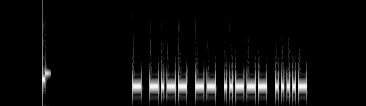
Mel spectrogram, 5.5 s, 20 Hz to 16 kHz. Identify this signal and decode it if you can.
Morse code, heard as a keyed tone, about 28 wpm, 700 Hz. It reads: TYM24
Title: Code Groups - 5 Letter:Numbers - 28wpm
